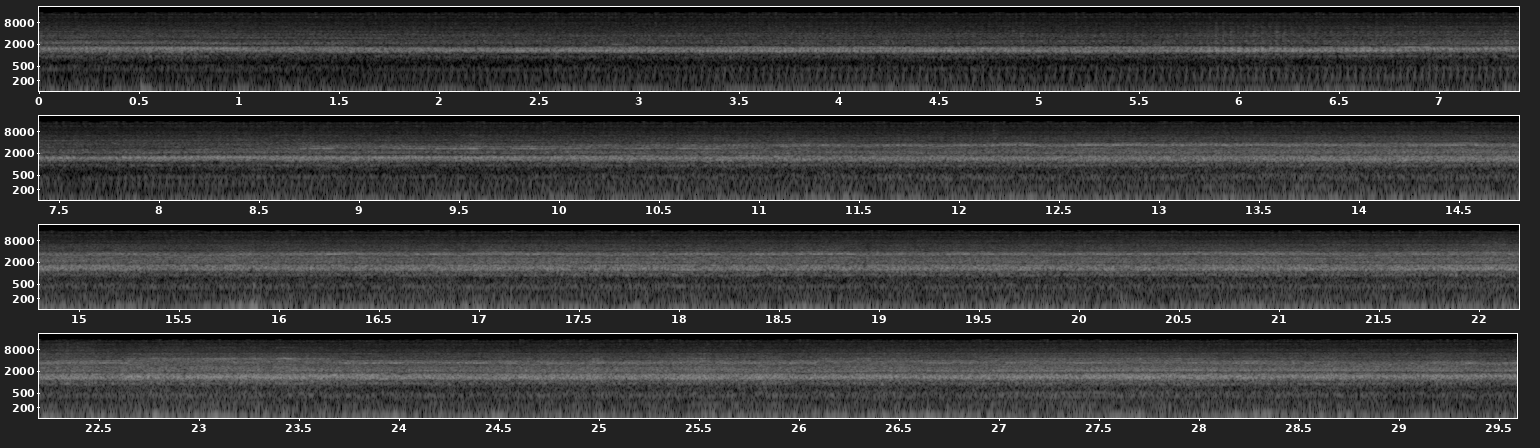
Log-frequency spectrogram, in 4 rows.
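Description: Honda CRF250L's single-cylinder four-stroke engine running steadily at cruising speed, over a constant low rumble of wind on the microphone.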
